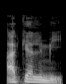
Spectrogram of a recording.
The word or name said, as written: accalmie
